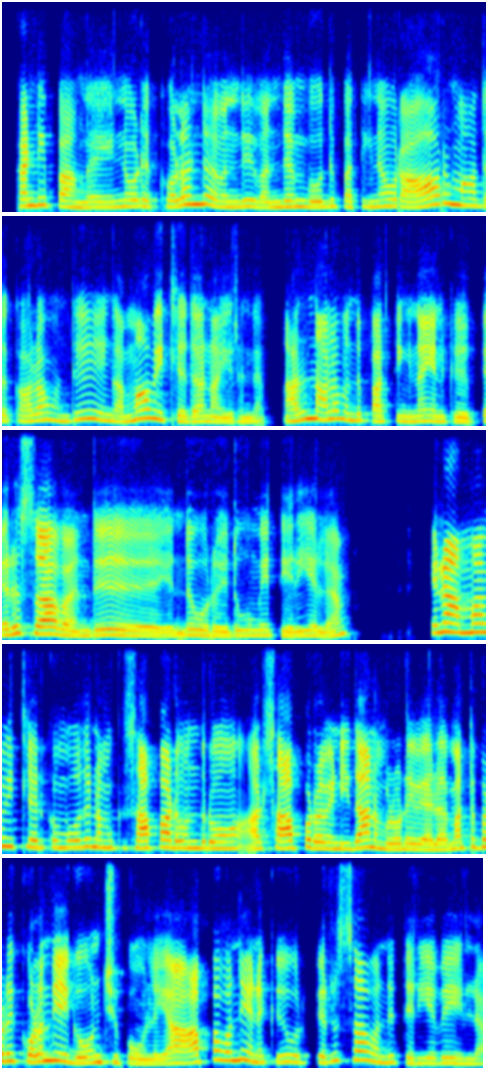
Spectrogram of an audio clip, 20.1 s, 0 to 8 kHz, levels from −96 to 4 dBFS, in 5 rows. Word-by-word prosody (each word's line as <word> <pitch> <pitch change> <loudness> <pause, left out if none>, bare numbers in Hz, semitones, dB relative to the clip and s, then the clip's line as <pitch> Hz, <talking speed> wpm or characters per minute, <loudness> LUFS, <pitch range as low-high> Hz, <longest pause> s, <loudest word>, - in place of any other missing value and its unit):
கண்டிப்பாங்க. 250 -6 0 0.2
என்னோட 240 +2 -4 0.2
குழந்தை 315 +7 +2
வந்து 215 +2 -4
வந்த 210 +3 -3 0.2
போது, 210 +3 -3
பாத்தீங்கன்னா, 220 +2 -6
ஒரு 225 - -4 0.2
6 330 +5 +1
மாத 265 -4 -3
காலம் 245 +6 -3
வந்து 220 +6 -6 0.2
எங்க 230 -4 -5
அம்மா 290 +9 +2
வீட்டுல 255 -7 -2
தான் 200 0 -4
நான் 175 -2 -3
இருந்தேன். 175 0 -9 0.2
அதனால 280 +2 +2
வந்து 245 -1 -3
பாத்தீங்கன்னா, 205 0 -3
எனக்குப் 185 -3 -6
பெருசா 260 +4 +6 0.2
வந்து 185 +3 -2 0.6
எந்த 215 - -5
ஒரு 185 -2 -4
இதுவுமே 200 +2 -6
தெரியல. 175 0 -4 0.9
ஏன்னா, 340 +3 +9
அம்மா 310 +2 +4
வீட்டுல 310 -2 0
இருக்கும் 270 0 -4
போது 275 +2 -1
நமக்குச் 265 -1 -5
சாப்பாடு 260 +1 +5
வந்துரும். 245 -1 0 0.2
அத 235 - 0
சாப்பிட 255 +1 +5
வேண்டியதா 230 +3 +3
நம்மளோட 210 -3 -2
வேல. 190 0 +1
மத்தபடி 290 +4 0
குழந்தையக் 280 -1 +4
கவனிச்சுப்போம் 225 -4 -2
இல்லயா? 180 +4 +1 0.2
அப்போ 260 +6 -5
வந்து 315 +2 +2
எனக்கு 245 0 -4
ஒரு 240 - -7
பெருசா 305 +7 -2
வந்து 240 0 -5
தெரியவே 205 +1 -4
இல்ல. 185 0 -9
240 Hz, 160 wpm, -24 LUFS, 205-270 Hz, 0.9 s, ஏன்னா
